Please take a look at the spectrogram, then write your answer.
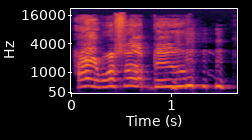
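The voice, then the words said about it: Baby-like comedic character voice. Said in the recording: “I sound like a baby Richard Pryor.”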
